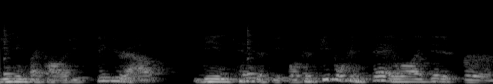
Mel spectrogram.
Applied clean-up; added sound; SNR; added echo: classical method WPE with log-MMSE.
